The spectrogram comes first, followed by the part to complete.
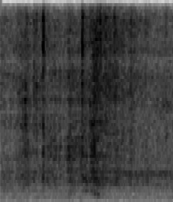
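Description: Faint steady hiss with no distinct sounds in it.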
